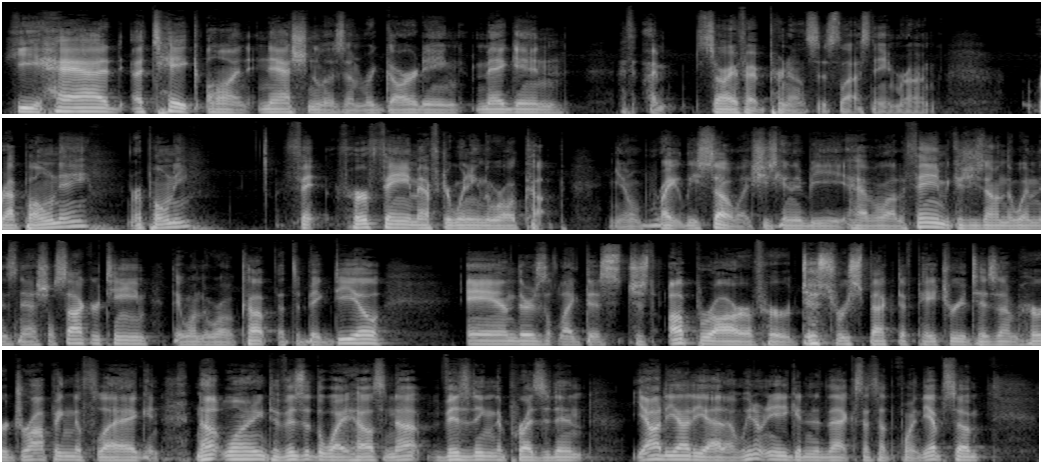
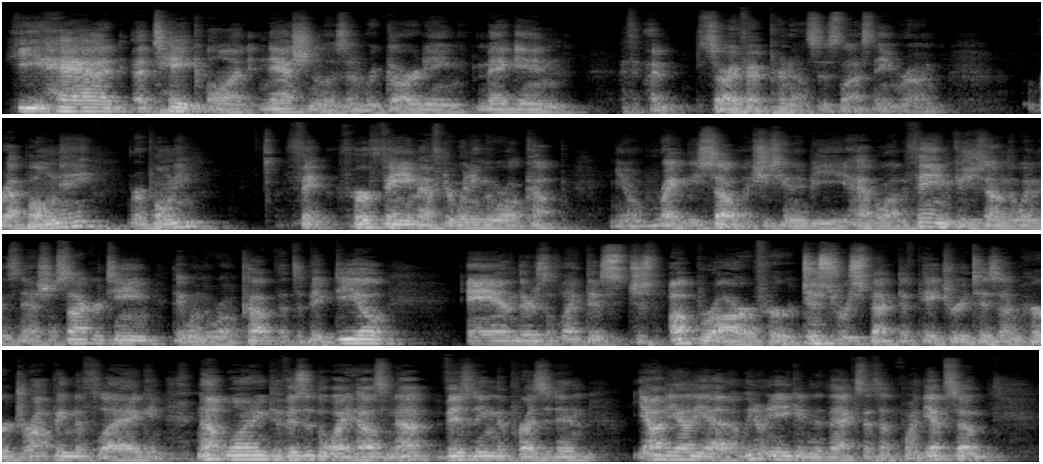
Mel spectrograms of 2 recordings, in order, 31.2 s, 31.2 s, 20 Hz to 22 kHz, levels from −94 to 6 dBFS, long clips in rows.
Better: first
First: none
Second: off-mic speech; far // room echo; very slight; dies away in 0.3 s

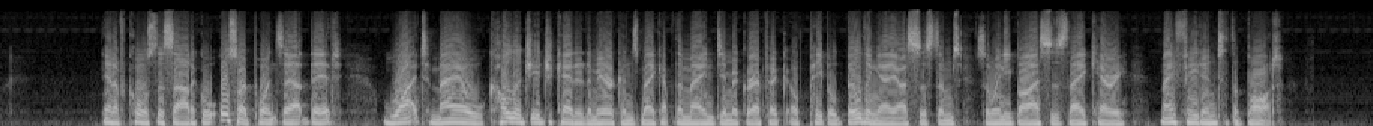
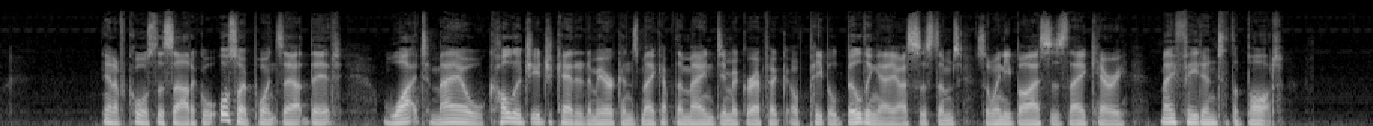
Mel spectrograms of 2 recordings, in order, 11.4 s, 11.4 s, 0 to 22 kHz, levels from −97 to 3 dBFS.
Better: second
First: distortion; heavy; 20% of the sound clipped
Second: none

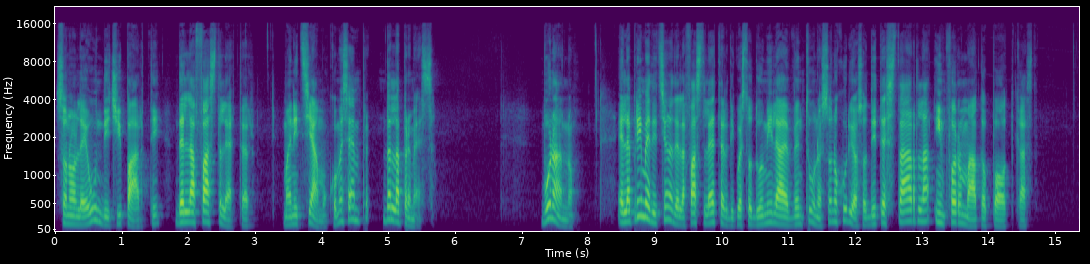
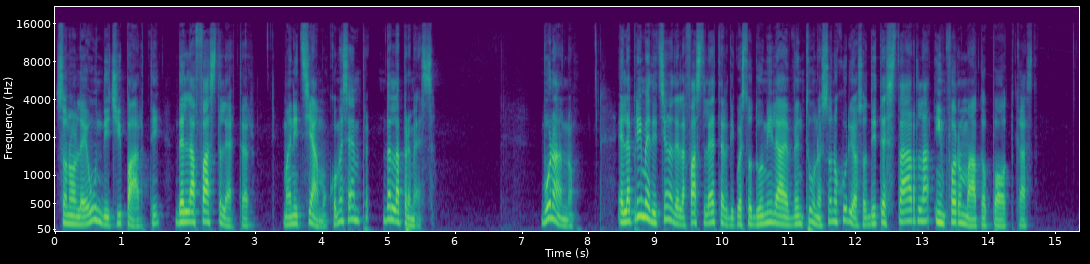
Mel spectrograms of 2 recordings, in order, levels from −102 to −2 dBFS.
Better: second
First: thin; somewhat; fading below 500 Hz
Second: none

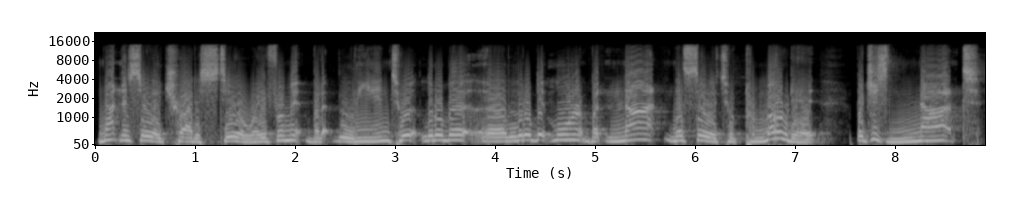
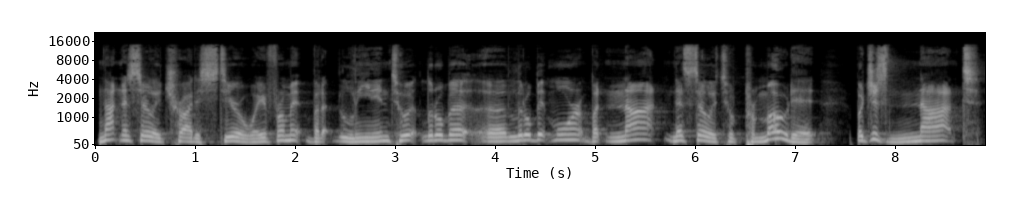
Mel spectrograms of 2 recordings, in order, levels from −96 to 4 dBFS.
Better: second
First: distortion; heavy; 7 dB below the speech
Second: none

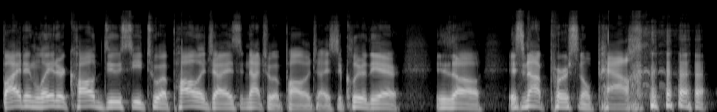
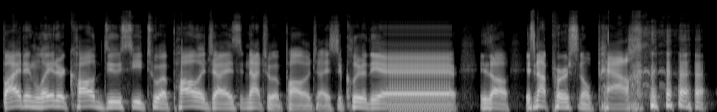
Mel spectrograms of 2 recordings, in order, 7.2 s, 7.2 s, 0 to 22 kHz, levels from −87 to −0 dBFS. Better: first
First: none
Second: audio freezing; at 4 s for 0.5 s

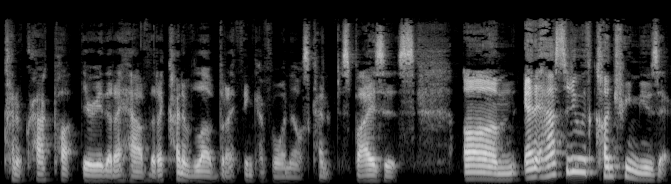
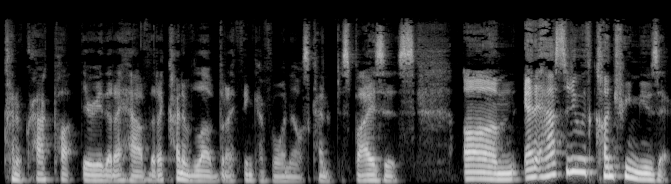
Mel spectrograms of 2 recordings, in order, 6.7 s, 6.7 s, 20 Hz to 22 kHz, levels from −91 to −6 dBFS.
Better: second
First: thin; somewhat; fading below 400 Hz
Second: none

